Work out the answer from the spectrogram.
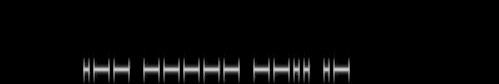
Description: Morse code, heard as a keyed tone, about 23 wpm, 700 Hz. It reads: W0ZA
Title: Speed Racing - USA 1x2 Call Signs 20wpm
